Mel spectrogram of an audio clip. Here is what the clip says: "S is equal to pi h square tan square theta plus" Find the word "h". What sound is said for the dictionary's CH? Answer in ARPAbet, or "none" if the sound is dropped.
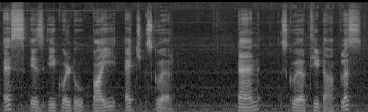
CH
